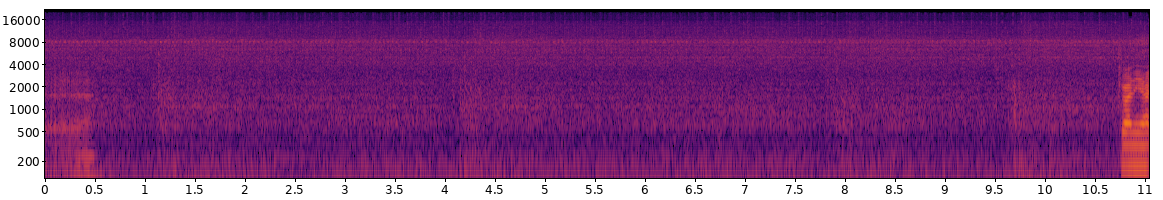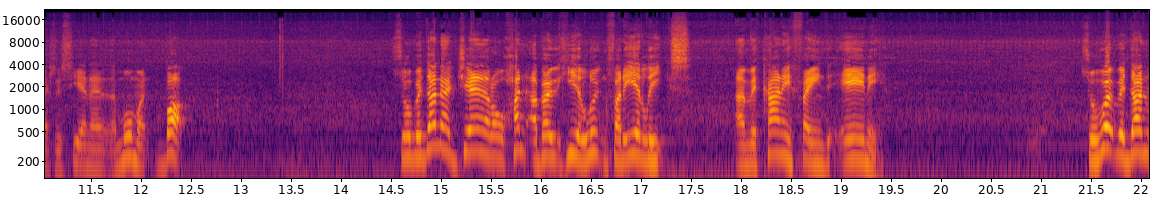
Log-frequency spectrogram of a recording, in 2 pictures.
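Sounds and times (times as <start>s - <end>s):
car engine idling roughly: 0.0s - 22.0s.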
